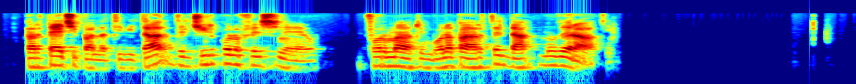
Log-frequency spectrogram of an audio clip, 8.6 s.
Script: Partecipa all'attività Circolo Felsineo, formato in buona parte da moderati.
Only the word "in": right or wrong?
right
